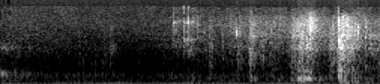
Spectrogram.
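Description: Soft chewing with a few moist crunching bites as someone eats, irregular mouth noises over a low steady hum, no talking.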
